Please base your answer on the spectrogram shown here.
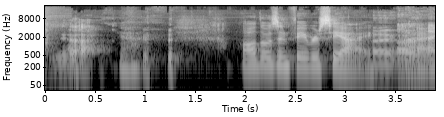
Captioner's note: all laugh; laughs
